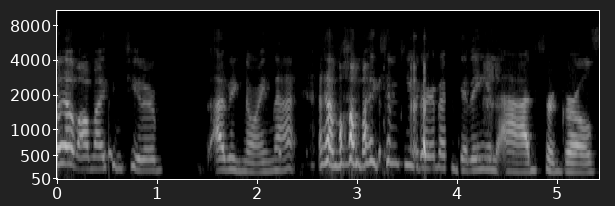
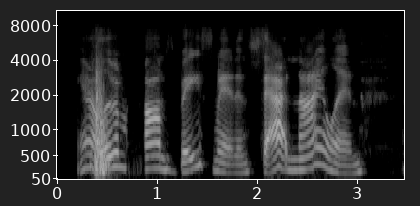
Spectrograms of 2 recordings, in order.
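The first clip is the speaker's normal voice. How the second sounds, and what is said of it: Imitates another person's voice. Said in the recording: “That was a great impression.”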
